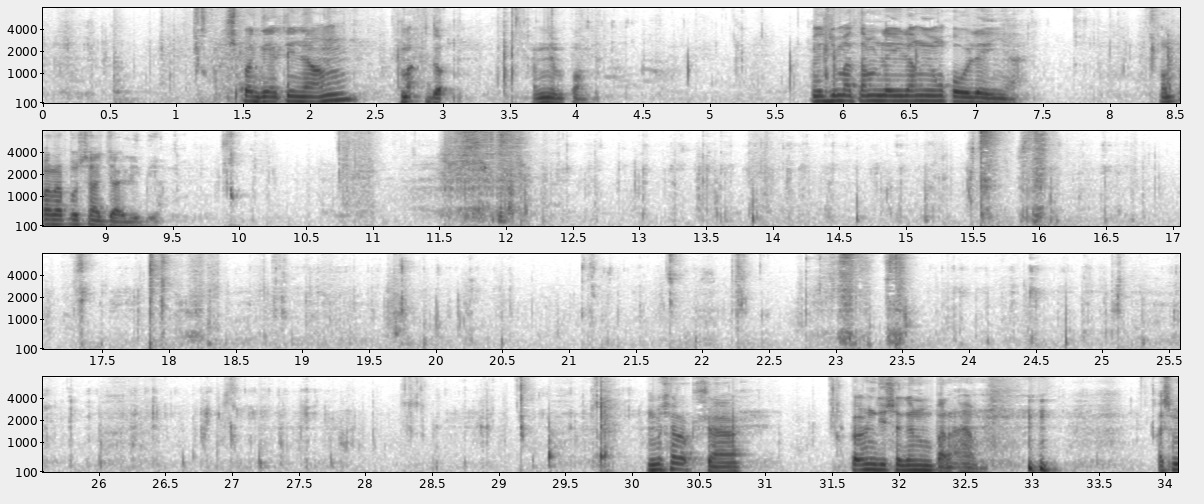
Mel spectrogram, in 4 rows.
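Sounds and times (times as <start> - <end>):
close chewing with mouth smacks: 2.4 - 6.0, 7.4 - 8.6, 9.5 - 30.1, 31.0 - 31.7.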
